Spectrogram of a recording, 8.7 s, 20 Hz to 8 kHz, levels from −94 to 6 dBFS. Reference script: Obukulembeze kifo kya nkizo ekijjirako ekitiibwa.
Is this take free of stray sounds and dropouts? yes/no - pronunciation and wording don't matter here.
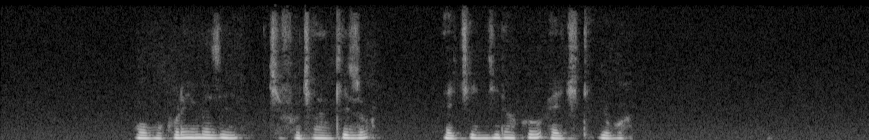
yes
